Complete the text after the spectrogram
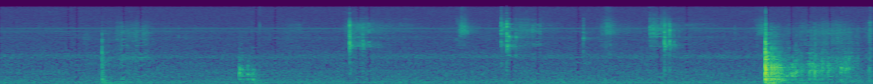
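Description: A spoon clinks against a glass jar.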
